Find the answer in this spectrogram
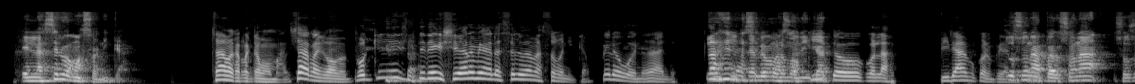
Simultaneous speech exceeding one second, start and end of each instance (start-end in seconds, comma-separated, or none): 7.0-8.5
